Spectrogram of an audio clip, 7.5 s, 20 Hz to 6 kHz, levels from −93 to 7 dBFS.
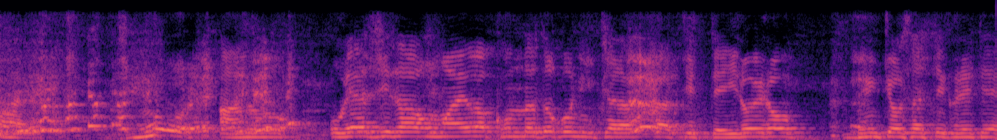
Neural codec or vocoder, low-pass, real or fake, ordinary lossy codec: codec, 44.1 kHz, 7.8 kbps, Pupu-Codec; 5.4 kHz; fake; none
